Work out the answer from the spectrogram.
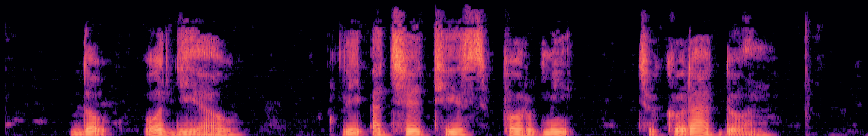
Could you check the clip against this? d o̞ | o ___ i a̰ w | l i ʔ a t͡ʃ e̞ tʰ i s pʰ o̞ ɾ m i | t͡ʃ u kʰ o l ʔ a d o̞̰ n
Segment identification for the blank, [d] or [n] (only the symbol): d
